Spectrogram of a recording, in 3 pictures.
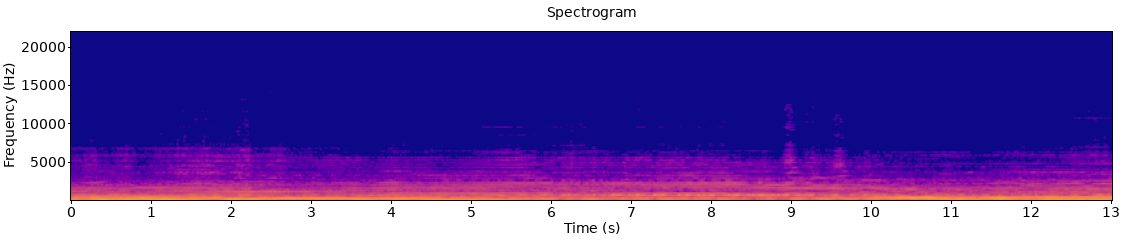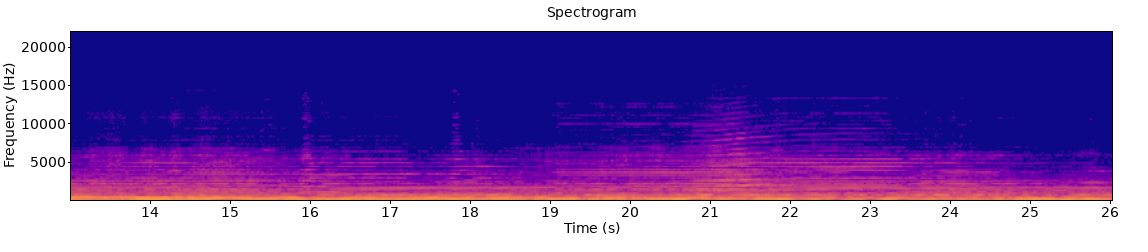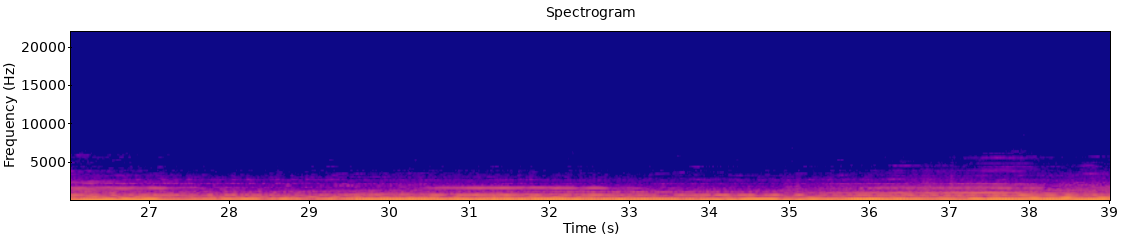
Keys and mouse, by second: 4.5 click, 6.9 space, 8.1 shift+click, 9.7 click, 10.0 space, 13.5-14.5 shift+drag, 15.5 click, 16.6 space, 18.0 drag, 19.5-20.9 shift+drag, 21.7 click, 25.1 space, 25.7-26.8 alt+drag, 27.3-28.1 alt+drag, 29.8 click, 31.0-31.3 drag, 31.4-32.2 drag, 35.8-37.5 shift+drag, 38.3 click.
